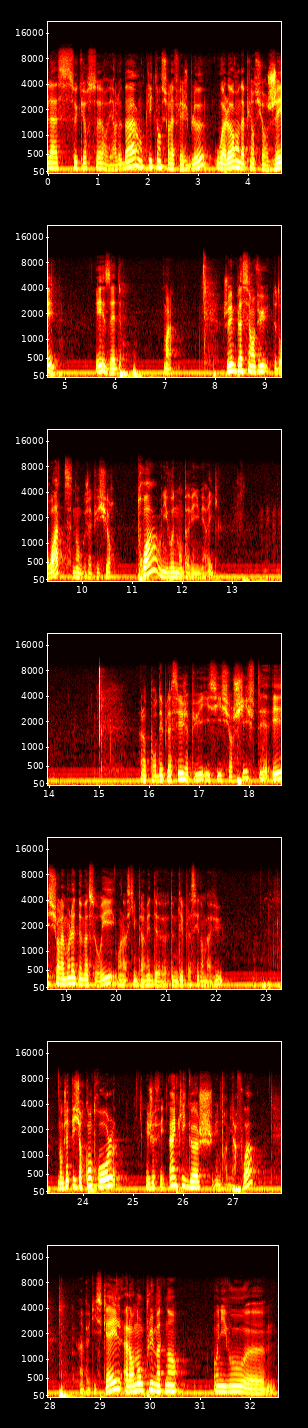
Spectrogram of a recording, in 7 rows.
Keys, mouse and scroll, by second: 4.8 g, 6.2 z, 7.1 click, 11.3 KP_3, 19.2-23.3 shift+middle drag, 26.0 ctrl+click, 28.3 s, 30.1 Escape.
